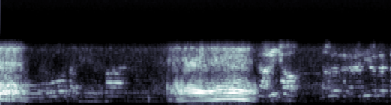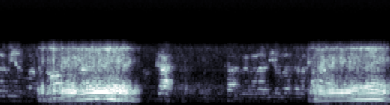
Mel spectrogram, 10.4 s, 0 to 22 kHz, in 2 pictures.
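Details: Loud, rough, buzzing snores about every three to four seconds, roughly 16 breaths a minute, with softer breathing noises between them: snoring.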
